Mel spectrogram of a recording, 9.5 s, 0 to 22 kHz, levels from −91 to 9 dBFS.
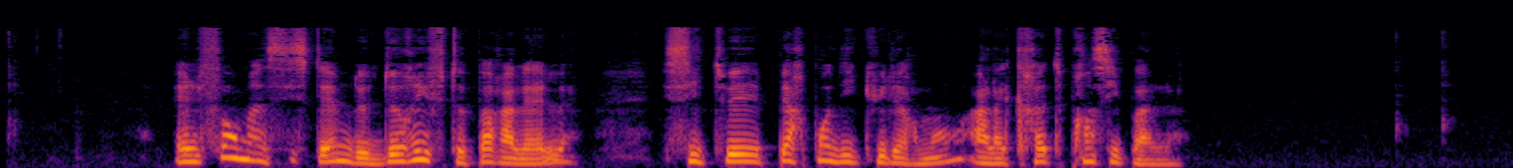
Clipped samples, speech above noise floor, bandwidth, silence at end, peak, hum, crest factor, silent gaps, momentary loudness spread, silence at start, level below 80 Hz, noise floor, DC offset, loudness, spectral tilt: under 0.1%; 54 dB; 11.5 kHz; 2.1 s; -6 dBFS; none; 18 dB; none; 9 LU; 1.1 s; -58 dBFS; -75 dBFS; under 0.1%; -22 LUFS; -6.5 dB/octave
